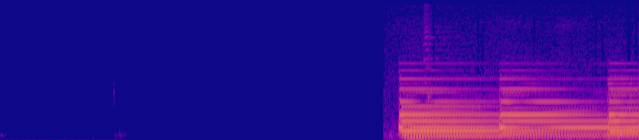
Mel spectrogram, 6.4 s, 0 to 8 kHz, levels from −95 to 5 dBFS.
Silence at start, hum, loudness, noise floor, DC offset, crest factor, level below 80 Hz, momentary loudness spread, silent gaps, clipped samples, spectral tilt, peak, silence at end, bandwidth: 4 s; none; -36 LUFS; under -90 dBFS; under 0.1%; 18 dB; -58 dBFS; 4 LU; none; under 0.1%; -10 dB/octave; -22 dBFS; 0 s; 6.8 kHz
